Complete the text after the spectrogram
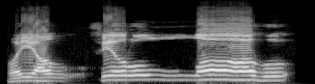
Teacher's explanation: غائن حروف مستعلیہ میں سے ہے، موٹا پڑا جائے گا، غائن کو ہلانا نہیں۔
